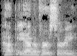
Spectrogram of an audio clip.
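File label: pronunciation "happy anniversary", English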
